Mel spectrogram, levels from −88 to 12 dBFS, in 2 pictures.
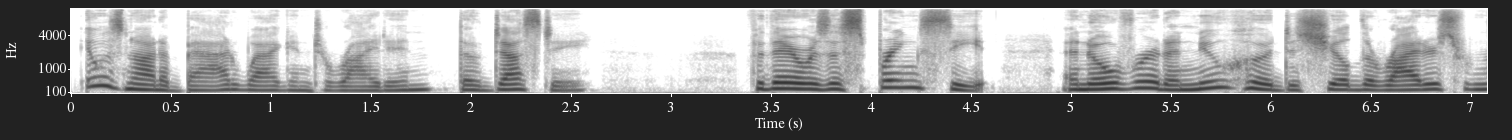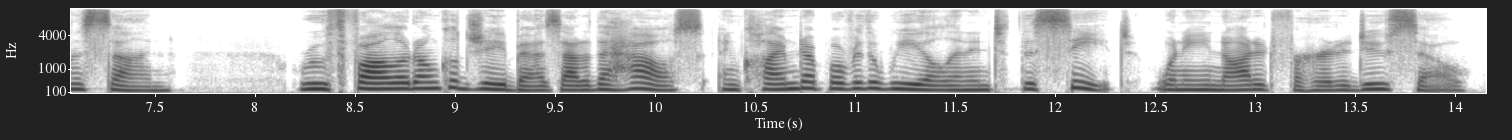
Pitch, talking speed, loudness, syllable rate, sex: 200 Hz, 235 wpm, -19 LUFS, 5.8 syllables/s, female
